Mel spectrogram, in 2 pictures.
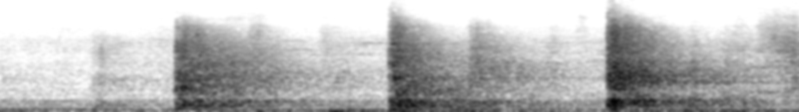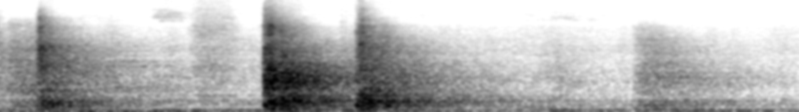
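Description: Padel rally: the ball struck by padel rackets and bouncing off the court and glass walls, about eight sharp hits at uneven intervals, each echoing in the hall, with the loudest pair a little past halfway.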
